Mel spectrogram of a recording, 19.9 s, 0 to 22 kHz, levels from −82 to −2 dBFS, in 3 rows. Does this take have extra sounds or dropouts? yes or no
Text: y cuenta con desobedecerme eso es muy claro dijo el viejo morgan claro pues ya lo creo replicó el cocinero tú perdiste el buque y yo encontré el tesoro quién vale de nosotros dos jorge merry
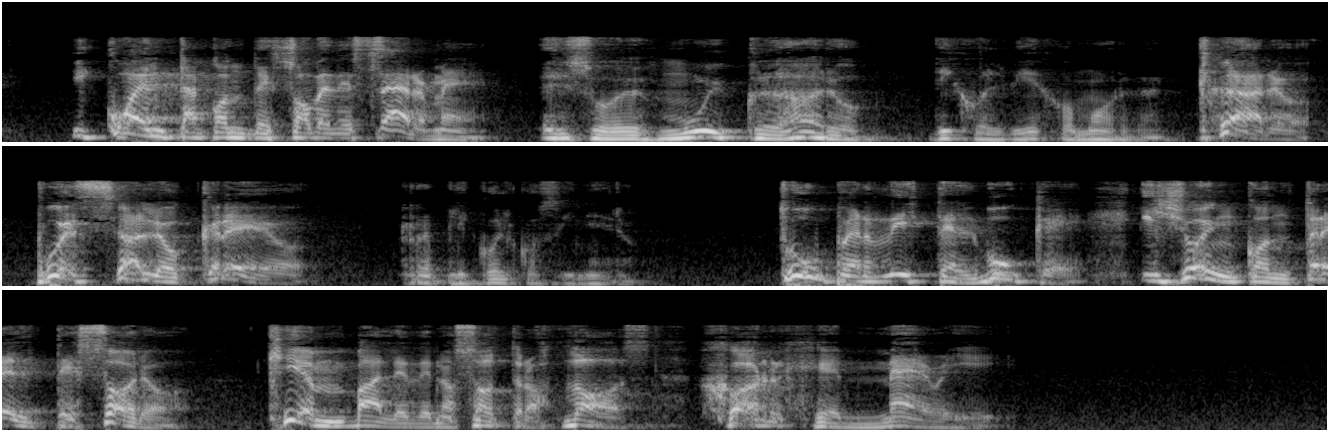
no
